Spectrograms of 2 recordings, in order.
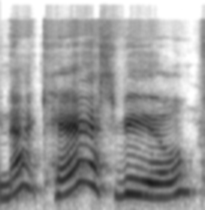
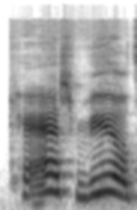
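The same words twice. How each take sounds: First: Not Cashville said slowly, with not pushed louder; playful correction, not stretched and rising; stress on not. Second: Said in the usual way. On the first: Shown as a demonstration. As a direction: lean hard on not, then a rising Cashville.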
